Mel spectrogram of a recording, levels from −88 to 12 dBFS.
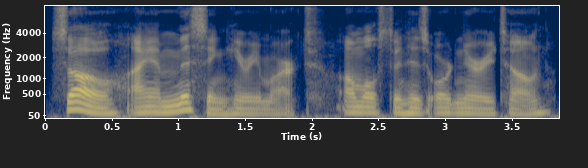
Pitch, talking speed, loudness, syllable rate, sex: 95 Hz, 170 wpm, -20 LUFS, 5.0 syllables/s, male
